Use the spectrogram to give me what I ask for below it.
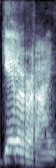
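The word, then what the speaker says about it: Guimarães: never came in so his name is pronounced Bruno gimmer as far as I'm aware um and for some reason I just kept mispronouncing it and mispronouncing it h so I said I need to improve on this gimmer that's what I'm going with and even then probably not 100% accurate as I said I'm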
